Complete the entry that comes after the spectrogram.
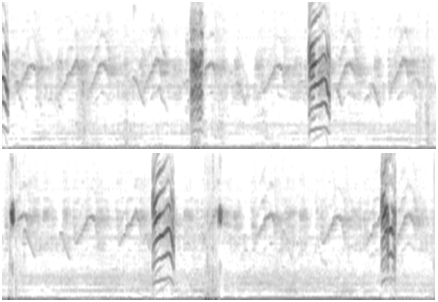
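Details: Sunbird singing a run of high, thin rising-and-falling whistles repeated in a steady series, with occasional fast downward trills, against a continuous low rumbling hum.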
